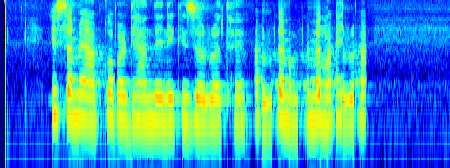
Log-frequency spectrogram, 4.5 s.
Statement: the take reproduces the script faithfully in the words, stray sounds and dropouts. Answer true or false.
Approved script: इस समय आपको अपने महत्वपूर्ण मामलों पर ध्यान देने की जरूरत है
false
